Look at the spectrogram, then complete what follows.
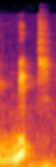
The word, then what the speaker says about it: MIT: When we say this, we don't say MIT, we say MIT. So we say, I go to MIT, and you pronounce it M-I-T.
